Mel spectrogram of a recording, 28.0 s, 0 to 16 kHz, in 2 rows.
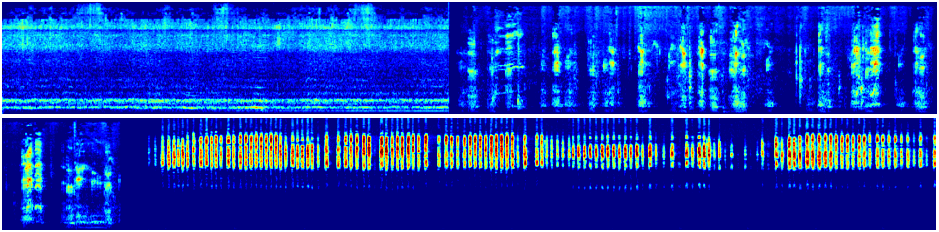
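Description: Honeybees buzzing steadily at a hive entrance. About 7 seconds in this cuts to a pig grunting in short, uneven bursts. After a brief gap about 16 seconds in comes a rapid, high-pitched pulsing trill that drops away briefly twice.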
